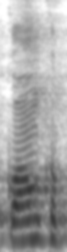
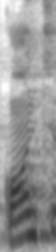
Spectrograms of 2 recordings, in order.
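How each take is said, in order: First: The word ends with a 'k' sound. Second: The word ends with a 'ch' sound. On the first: The speaker calls it right. "कॉन्क पढ़ेंगे" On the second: The speaker calls it wrong. "कॉन्च नहीं पढ़ेंगे इसको"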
